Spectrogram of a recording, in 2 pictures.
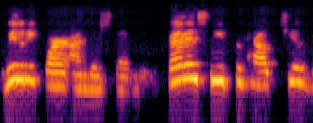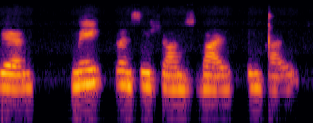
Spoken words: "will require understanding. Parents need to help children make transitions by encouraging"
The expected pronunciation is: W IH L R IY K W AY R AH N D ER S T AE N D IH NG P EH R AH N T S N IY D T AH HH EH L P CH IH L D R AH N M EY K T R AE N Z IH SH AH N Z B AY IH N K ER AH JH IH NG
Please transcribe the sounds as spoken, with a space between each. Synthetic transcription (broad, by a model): W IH L R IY K W AY R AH N D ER S T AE N D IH NG P EH R AH N T S N IY D T AH HH EH L P CH IH L D R AH N M EY K T R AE N S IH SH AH N S B AY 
